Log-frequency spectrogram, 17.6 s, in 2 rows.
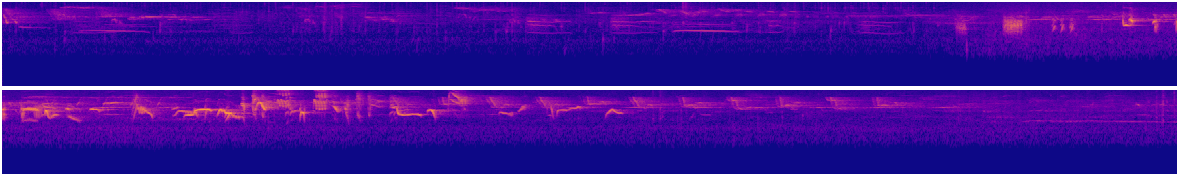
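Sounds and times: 
Eurasian blackcap singing: 7.5s - 13.6s.

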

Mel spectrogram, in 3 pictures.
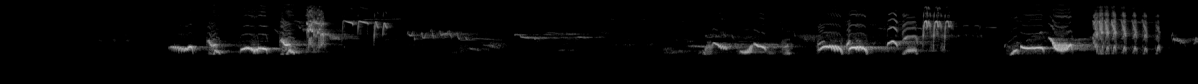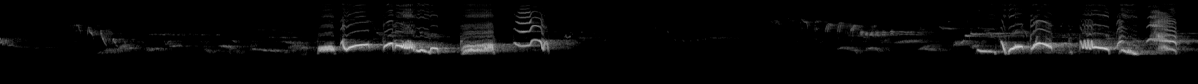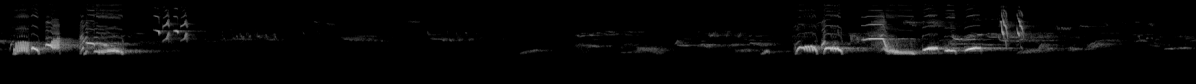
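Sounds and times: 
common blackbird singing: 0.5s - 35.9s.

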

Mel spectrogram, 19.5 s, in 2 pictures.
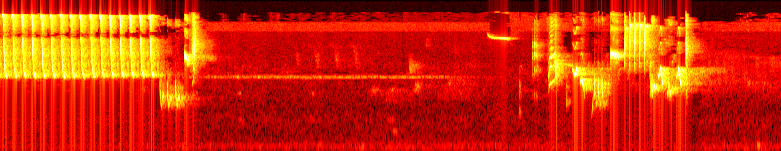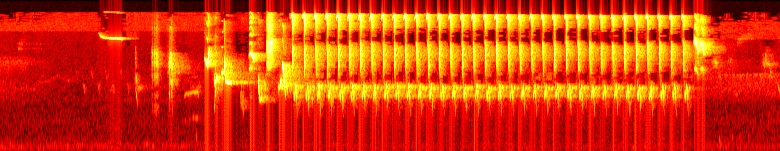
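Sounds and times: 
common nightingale singing: 0.0s - 19.5s.

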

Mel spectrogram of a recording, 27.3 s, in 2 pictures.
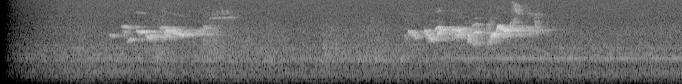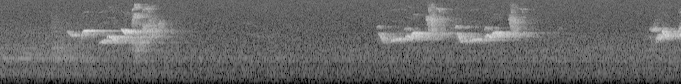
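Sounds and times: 
faint background hiss: 0.1s - 27.2s
common blackbird singing: 2.2s - 4.7s, 8.2s - 11.1s, 15.0s - 17.2s, 21.2s - 24.4s, 26.7s - 27.2s.

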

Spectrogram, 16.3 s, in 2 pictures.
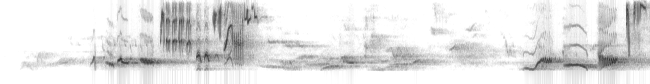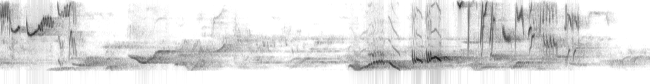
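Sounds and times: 
common blackbird singing: 0.3s - 16.2s.

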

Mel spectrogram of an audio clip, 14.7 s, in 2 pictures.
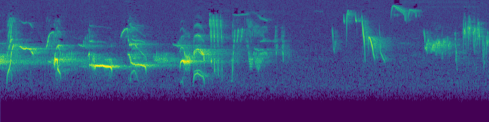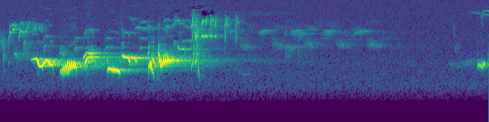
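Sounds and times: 
Eurasian blackbird singing: 0.0s - 4.4s, 5.0s - 13.1s, 14.1s - 14.6s.

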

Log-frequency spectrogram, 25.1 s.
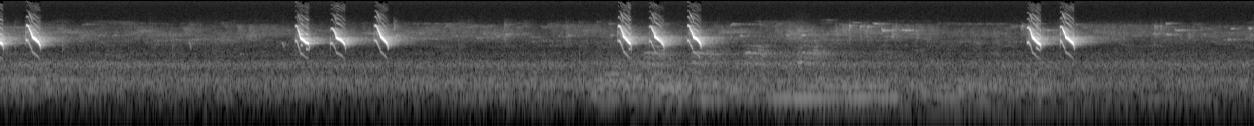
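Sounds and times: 
Eurasian nuthatch Sitta europaea repeating sharp downslurred piping calls: 0.0s - 0.9s, 5.9s - 7.9s, 12.4s - 14.2s, 20.6s - 21.7s.

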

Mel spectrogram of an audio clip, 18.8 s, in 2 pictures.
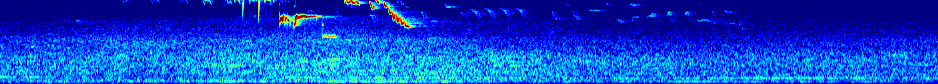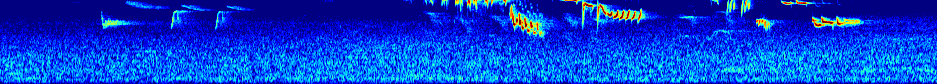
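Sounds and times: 
European robin singing: 1.5s - 7.5s, 10.3s - 11.9s, 13.4s - 18.1s.

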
